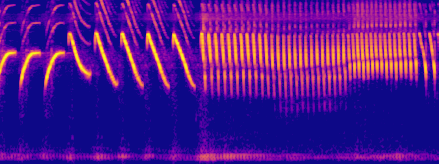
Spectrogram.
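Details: Song of a canary, used as a motivation sound for silent canaries. Rising hooked whistles give way to falling sweeps, then a dense buzzing trill that shifts higher near the end.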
